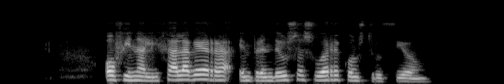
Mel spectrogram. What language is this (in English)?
Galician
